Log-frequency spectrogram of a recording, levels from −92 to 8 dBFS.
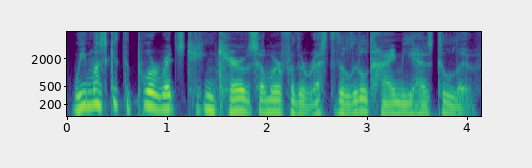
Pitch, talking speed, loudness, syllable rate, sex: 120 Hz, 305 wpm, -19 LUFS, 6.4 syllables/s, male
